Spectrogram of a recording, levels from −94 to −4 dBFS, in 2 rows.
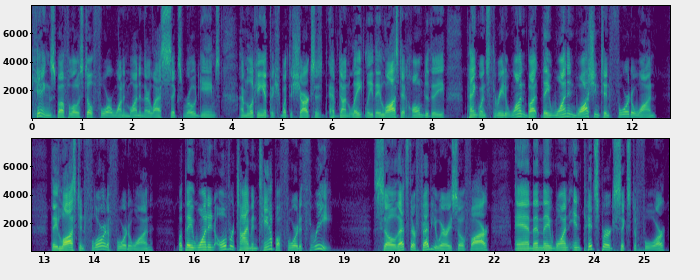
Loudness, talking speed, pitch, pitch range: -29 LUFS, 175 wpm, 130 Hz, 115-155 Hz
